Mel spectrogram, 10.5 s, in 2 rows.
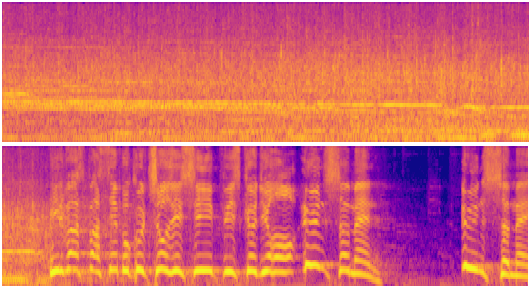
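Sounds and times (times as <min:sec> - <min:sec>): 
audience applause: 0:00.0 - 0:06.5
speech: 0:05.8 - 0:09.2, 0:09.9 - 0:10.5.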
